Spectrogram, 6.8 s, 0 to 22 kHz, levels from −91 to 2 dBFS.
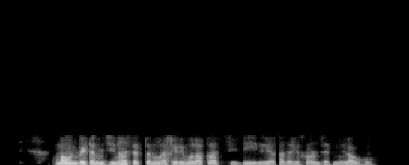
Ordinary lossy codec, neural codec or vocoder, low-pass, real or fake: AAC, 16 kbps; codec, 32 kHz, 1.9 kbps, SNAC; 7.2 kHz; fake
